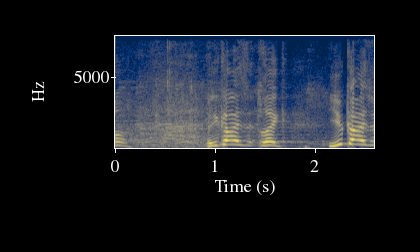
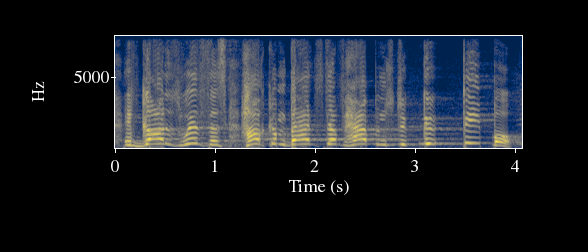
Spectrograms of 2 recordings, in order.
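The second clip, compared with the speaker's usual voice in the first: frightened Gideon, higher; 8 semitones higher than usual. Retold or imitated. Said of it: "And he's like".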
